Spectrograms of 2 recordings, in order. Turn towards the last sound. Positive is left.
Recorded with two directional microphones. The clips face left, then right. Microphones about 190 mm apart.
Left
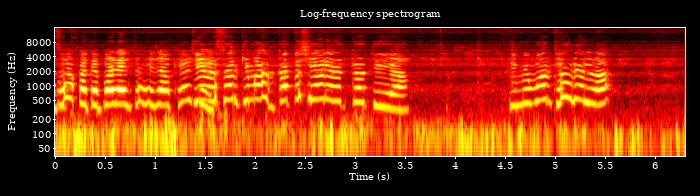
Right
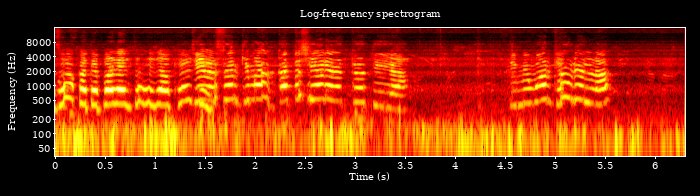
turn(degrees=45)  # may be behind; listen again after turning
